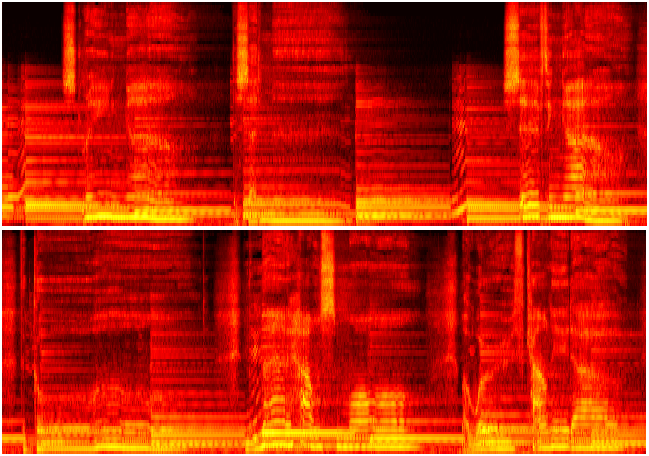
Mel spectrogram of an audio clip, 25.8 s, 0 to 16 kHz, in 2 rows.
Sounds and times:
Sad music: 0.0s - 25.7s.

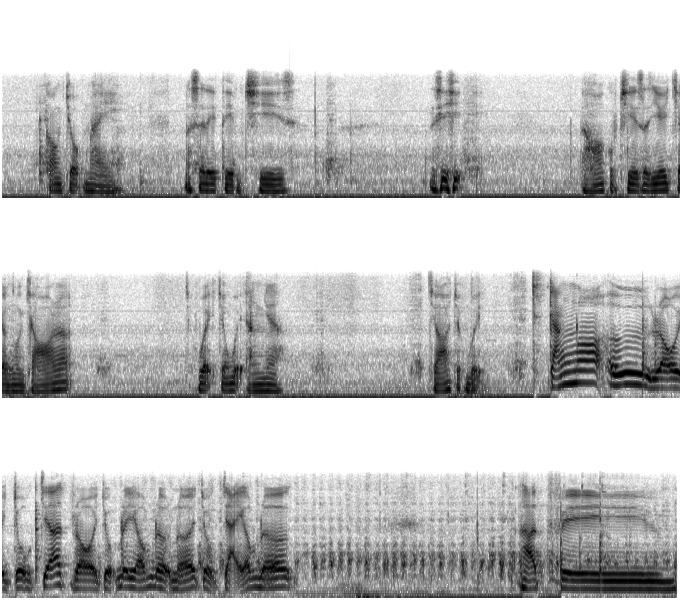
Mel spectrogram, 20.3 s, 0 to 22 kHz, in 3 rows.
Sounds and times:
Speech: 0.4s - 3.0s, 4.2s - 4.8s, 5.8s - 7.5s, 8.6s - 9.7s, 11.0s - 16.5s, 18.7s - 20.3s.

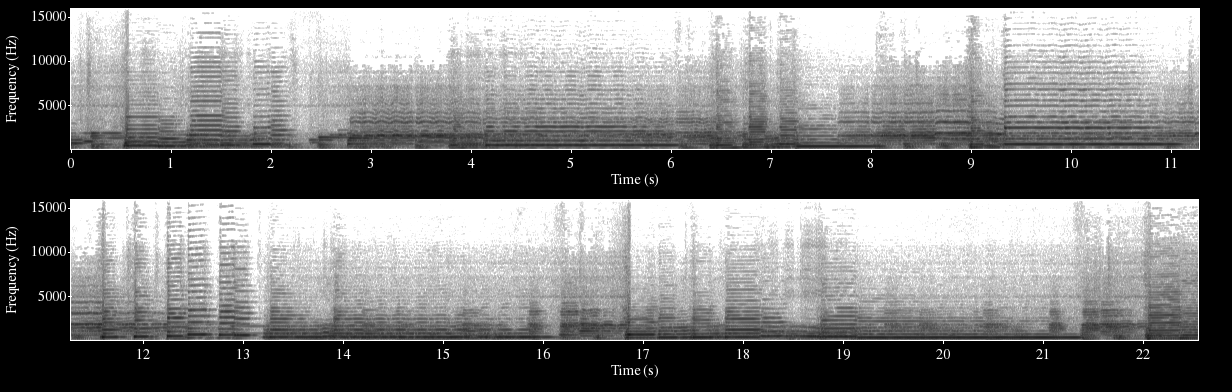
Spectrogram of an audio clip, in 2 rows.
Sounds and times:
Brass instrument: 0.0s - 22.5s
Saxophone: 0.0s - 22.5s.

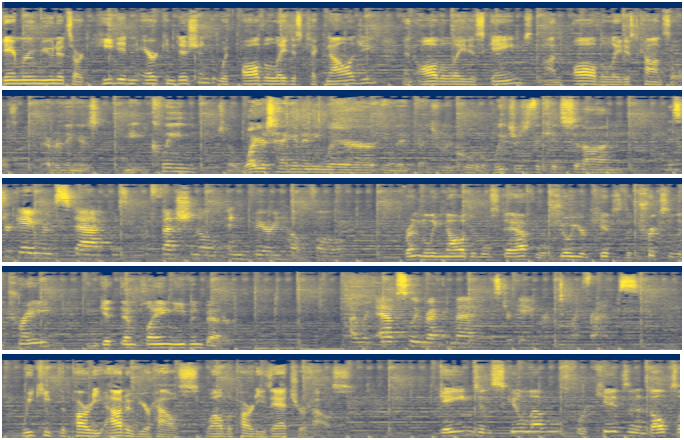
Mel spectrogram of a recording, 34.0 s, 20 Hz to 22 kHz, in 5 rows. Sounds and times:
Speech: 0.0s - 13.0s, 27.4s - 30.6s
Music: 0.0s - 33.9s.

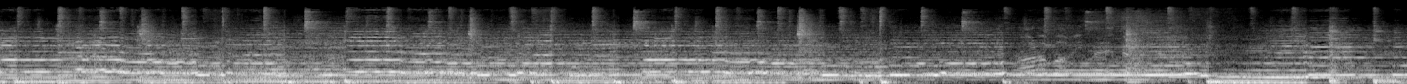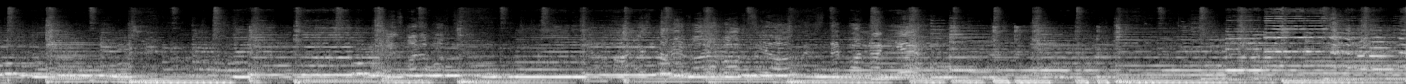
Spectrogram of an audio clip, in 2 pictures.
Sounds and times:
Inside, large room or hall: 0.0s - 28.1s
Music: 0.0s - 28.1s
Speech: 10.0s - 11.4s, 17.8s - 18.9s, 20.6s - 23.4s.

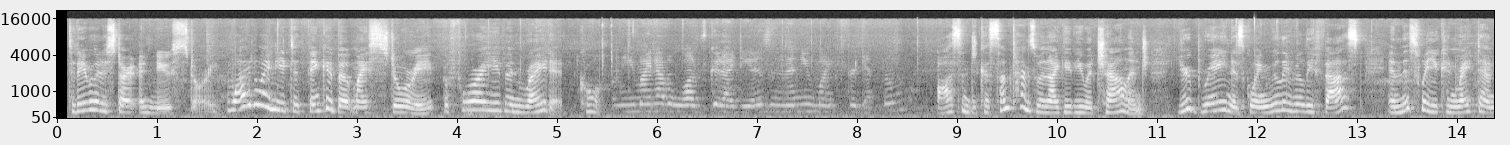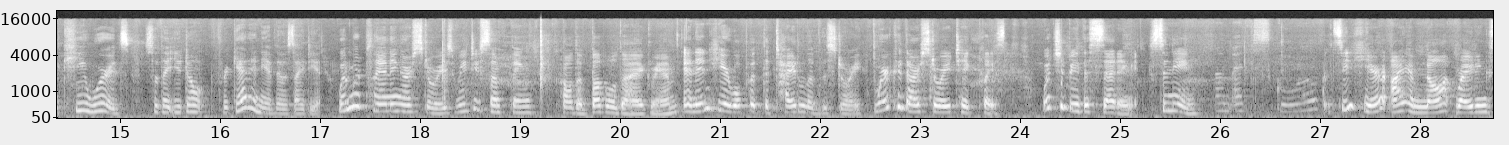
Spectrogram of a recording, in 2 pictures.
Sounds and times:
Child speech, kid speaking: 5.5s - 8.6s, 25.9s - 27.2s.

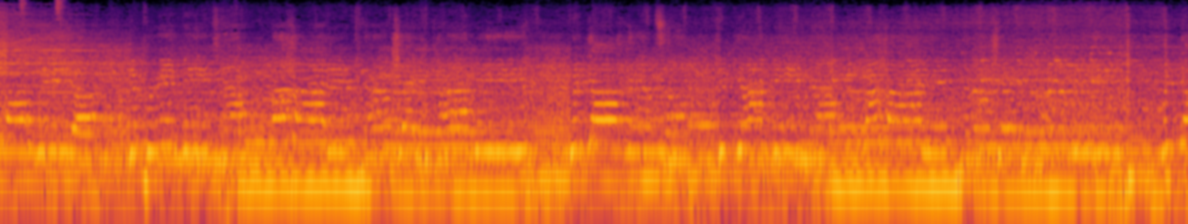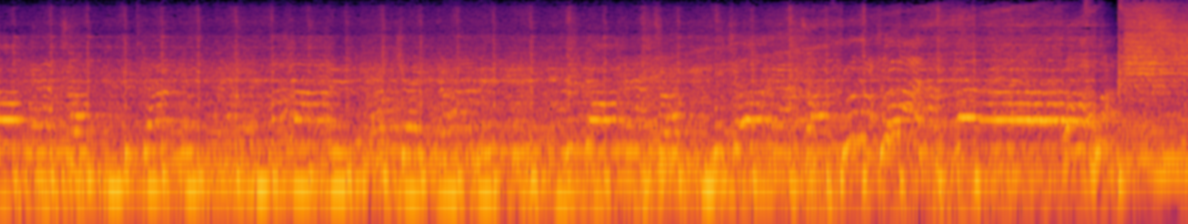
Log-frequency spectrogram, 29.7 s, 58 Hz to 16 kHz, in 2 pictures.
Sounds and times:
Singing: 0.0s - 28.9s
Inside, large room or hall: 0.0s - 29.7s
Music: 0.0s - 29.7s.

